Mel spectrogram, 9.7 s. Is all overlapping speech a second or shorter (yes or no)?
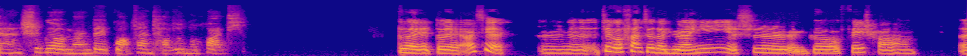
yes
